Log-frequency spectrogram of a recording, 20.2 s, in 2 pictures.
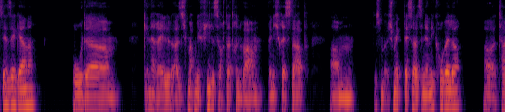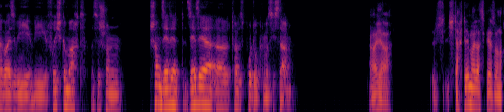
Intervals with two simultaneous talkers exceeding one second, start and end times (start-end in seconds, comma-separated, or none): none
